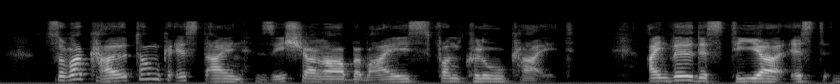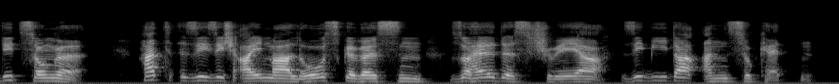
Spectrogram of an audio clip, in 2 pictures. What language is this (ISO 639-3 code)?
deu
